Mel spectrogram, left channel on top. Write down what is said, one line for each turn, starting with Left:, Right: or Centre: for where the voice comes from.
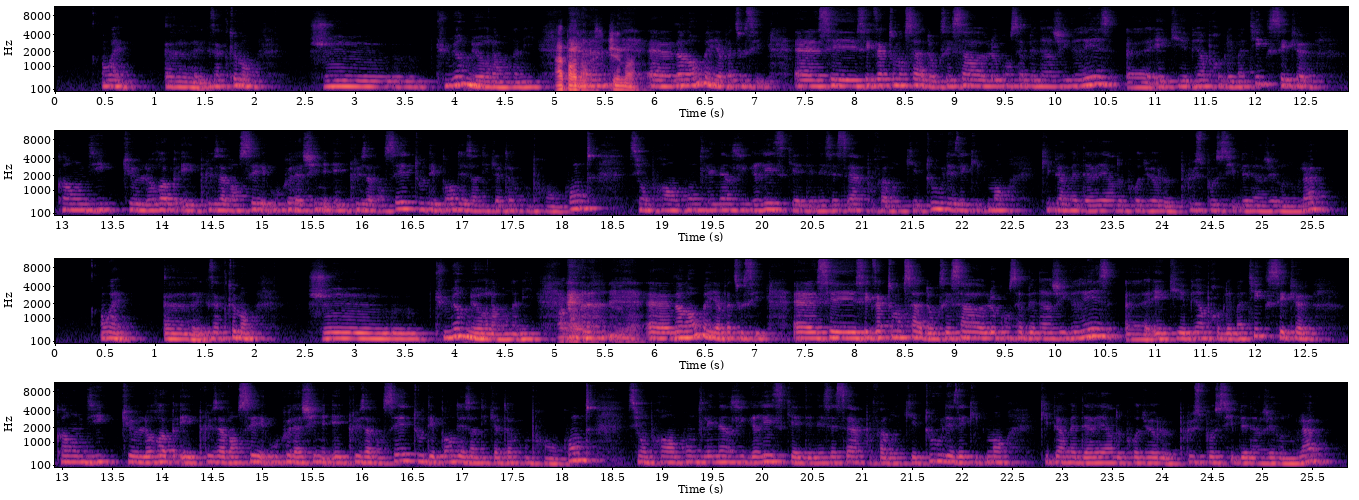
Right: ouais, euh, exactement. Je... Tu murmures là, mon ami.
Left: Ah, pardon,
Right: <laughs>
Left: excuse-moi.
Right: Euh, non, non, mais il n'y a pas de souci. Euh, c'est, c'est exactement ça. Donc, c'est ça le concept d'énergie grise euh, et qui est bien problématique. C'est que quand on dit que l'Europe est plus avancée ou que la Chine est plus avancée, tout dépend des indicateurs qu'on prend en compte. Si on prend en compte l'énergie grise qui a été nécessaire pour fabriquer tous les équipements qui permettent derrière de produire le plus possible d'énergie renouvelable,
